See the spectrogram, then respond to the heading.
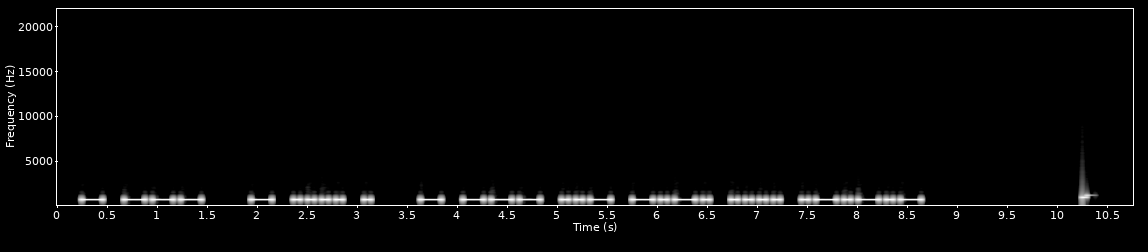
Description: Morse code, heard as a keyed tone, about 17 wpm, 700 Hz. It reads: TO THE TOUCH.
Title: Sentences from Top 1600 Words 17wpm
